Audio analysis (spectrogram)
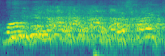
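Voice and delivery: drawn-out, high words through a laugh; laughing at being teased. Real, not acted. Laughs at teasing.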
